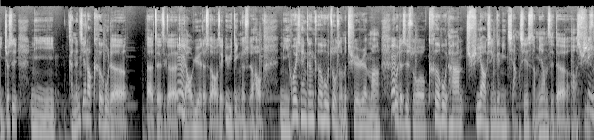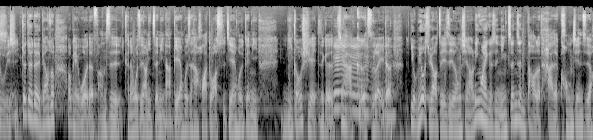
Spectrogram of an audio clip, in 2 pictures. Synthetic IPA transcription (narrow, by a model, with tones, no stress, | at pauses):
t͡ɕjo˥˧ʊʂɻ̩˥˩ | ni˨˩kʰɤ˨˩nə˧˥ŋt͡ɕjɛ˥t̪ɑ˥˧ʊkʰɤ˥˧xu˥˩d̪ə˩ | ə˨ʈ͡ʂɤ˥˩ʈ͡ʂɤ˥˩ɡə̰˩jɑ˥ʊɥɛ˥d̪ə˨ʂɻ̩˧˥xo̰˧ʈ͡ʂə̥˥˩ə˨y˥˧t̪i˥˩ŋd̪ə˩ʂɻ̩̰˧˥xo˥˧ʊ | ni˨˩xwe˥˩ɪɕjɛ˥nk̬ə˥nkʰɤ˥˧xu˥˧t͡swɔ˥˩ʂə˧˥nmə˧t͡ɕʰɥɛ˥˧ɻə˥˩nma˨˩ | xwɔ˥˩ʈ͡ʂə˨˩ʂ̬ɻ̩˥˩ʂwɔ˥kʰɤ˥˧xu˥˩t̪ʰa˥ɕy˥jɑ˥˩ʊɕjɛ˥nk̬ə˥ni˧˥t͡ɕjɑ̰˨˩ŋɕjɛ˥ʂə˧˥nmə˧jɑ˥˩ŋd͡zɹ̩˨˩d̪ə˩ə̰˧˩ɕy˥su˥˧ḭ˥˧˩ɕɛ̰˥˧t̪we˥˧ɪwtpi˨˩fɑ˥ŋ˥ʂwɔ˥ | o˧ʊkʰe˧˥ɪwɔ˨˩d̪ə˦fɑ̰˧˥ŋt͡sɹ̩˥˩kʰnə˧˦ŋwɔ˧˥ʈ͡ʂɻ̩˨˩jni˨˩ʈ͡ʂə˧˥nḭ˨˩na̰˨˩pjɛ˥˦nxwɔ˥˩˧ə˩ʂɻ̩ʰ˥˩a˥xwa˥t̪wɔ˥˨˩ʂɻ̩˧˥t͡ɕjɛ˥nxwɔ˥˩kə˥ni˨˩ | ni˨˩ko˥ʊʂɛ˥˩nə˥˩ɡə˩t͡ɕja˥˩kɤ˧˥ʈ͡ʂɻ̩˥le˥˩ɪd̪ə̰˩ | jme˧˥ɪjo˨˩ɕy˥jɑ˥˧ʊʈ͡ʂə˥˩ɛ˥˧t̪ʊ˥ŋɕi˧ɐ˧˦li˥˧ŋwa˥˧ɪi˧˥ɡə˧ʂ̬̩˥˩ni˧˥ŋʈ͡ʂə˥nʈ͡ʂə˥˧ŋt̪ɑ˥˩ʊlə˩t̪ʰa˥d̪ə˨kʰʊ˥ŋt͡ɕjɛ˥nʈ͡ʂɻ̩˥xo˥˨ʊ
